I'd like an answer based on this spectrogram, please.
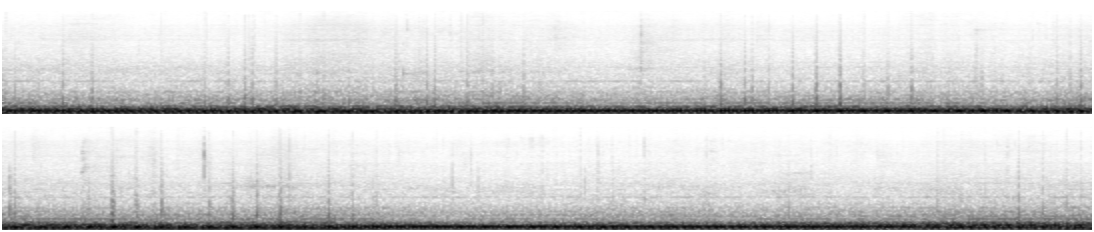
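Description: Diesel locomotives of a slow, heavy freight train labouring upgrade toward the tunnel, heard from inside the tunnel as a loud, steady low drone that is eerie.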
